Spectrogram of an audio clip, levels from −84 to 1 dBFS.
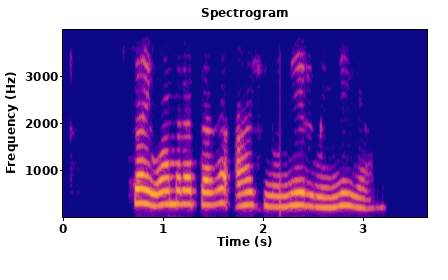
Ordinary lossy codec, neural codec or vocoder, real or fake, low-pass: Opus, 32 kbps; vocoder, 24 kHz, 100 mel bands, Vocos; fake; 3.6 kHz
